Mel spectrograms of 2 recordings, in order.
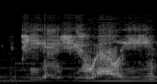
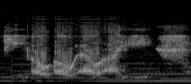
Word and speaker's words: Thule: call themselves the Thule, like Thule, but pronounced Toolie.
